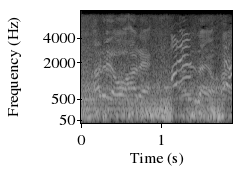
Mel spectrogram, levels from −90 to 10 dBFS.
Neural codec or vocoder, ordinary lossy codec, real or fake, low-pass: none; none; real; 7.2 kHz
